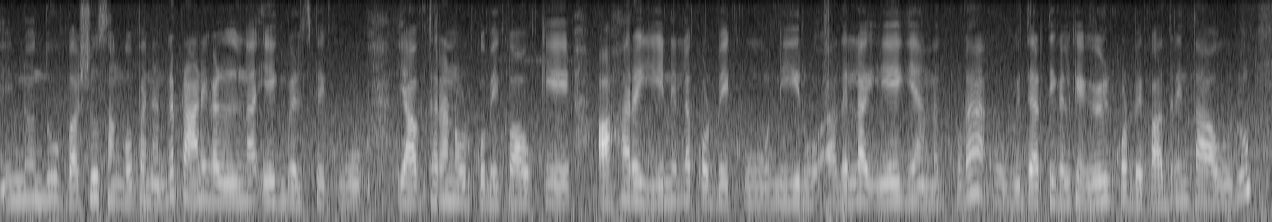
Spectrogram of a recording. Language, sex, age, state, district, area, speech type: Kannada, female, 18-30, Karnataka, Bellary, rural, spontaneous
